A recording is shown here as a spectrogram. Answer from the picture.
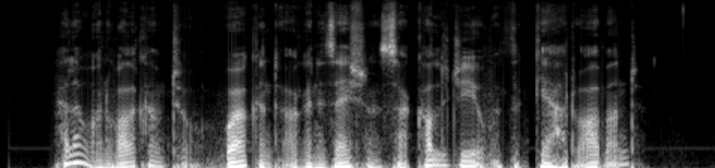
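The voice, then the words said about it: English spoken with German accent. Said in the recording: “in English with a German accent”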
